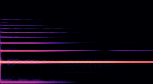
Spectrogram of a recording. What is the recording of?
piano type sound but obviously fake and a bit shrill...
